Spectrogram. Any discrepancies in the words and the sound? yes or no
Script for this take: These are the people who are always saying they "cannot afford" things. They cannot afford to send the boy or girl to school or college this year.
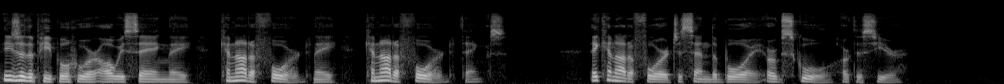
yes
